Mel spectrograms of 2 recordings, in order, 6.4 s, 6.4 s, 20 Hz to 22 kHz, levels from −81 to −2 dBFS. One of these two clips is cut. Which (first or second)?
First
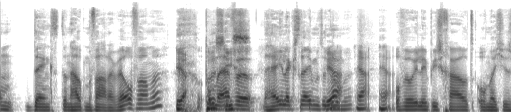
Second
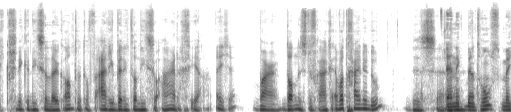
second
